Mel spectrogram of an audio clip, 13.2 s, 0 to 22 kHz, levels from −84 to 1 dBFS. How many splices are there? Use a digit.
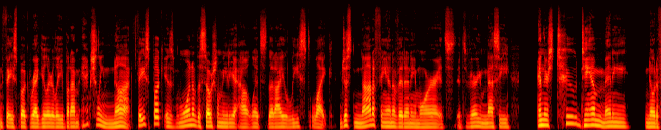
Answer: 2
